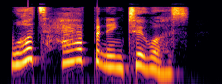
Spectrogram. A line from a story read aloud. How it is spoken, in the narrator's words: crying wildly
